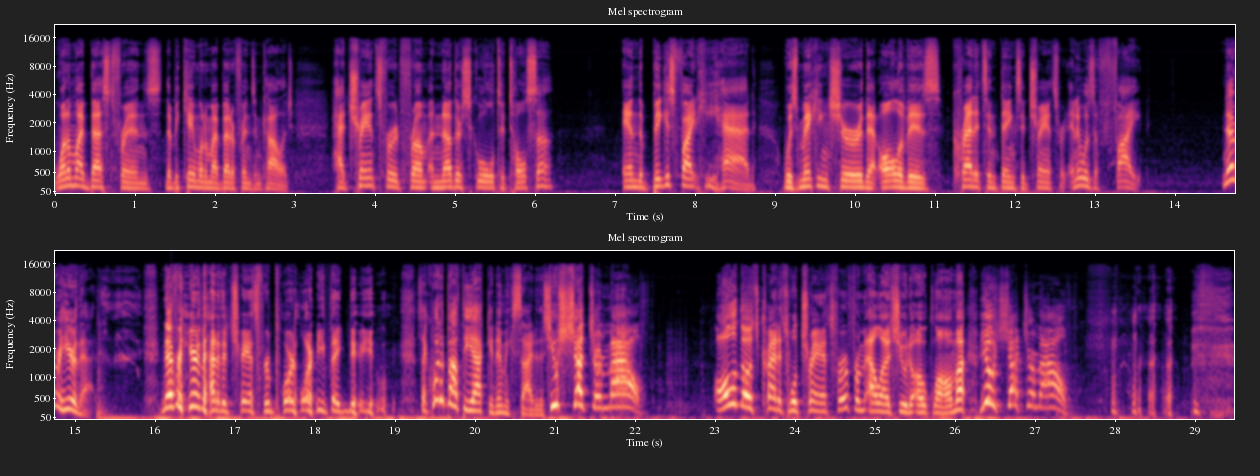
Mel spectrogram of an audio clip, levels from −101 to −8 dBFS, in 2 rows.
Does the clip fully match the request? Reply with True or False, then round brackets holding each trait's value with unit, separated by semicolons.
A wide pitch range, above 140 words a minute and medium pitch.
True (7.8 semitones; 175 wpm; 165 Hz)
